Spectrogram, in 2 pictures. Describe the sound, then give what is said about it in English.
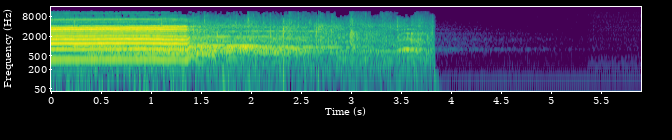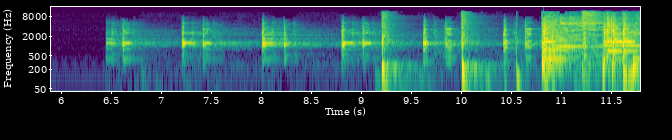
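A church audience cheers and claps to welcome a singer back. Music fades into a few seconds of silence, then sporadic bursts of cheering and scattered claps build and grow denser. “Then please put your hands together and let's welcome again Stella.”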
